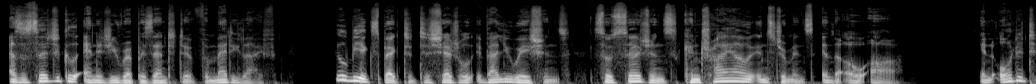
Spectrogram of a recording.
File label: English Corporate; OSM Talent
